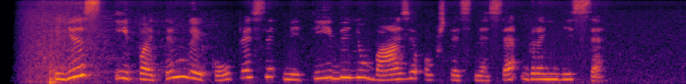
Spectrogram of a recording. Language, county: Lithuanian, Panevėžys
